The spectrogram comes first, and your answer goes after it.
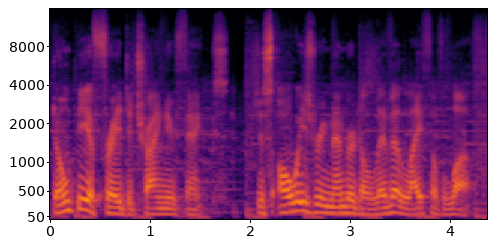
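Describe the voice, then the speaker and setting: Male host narrator, low voice, steady scripted delivery. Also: moderate pace, soft background music. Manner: even, earnest voice-over.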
